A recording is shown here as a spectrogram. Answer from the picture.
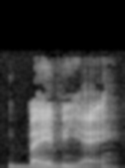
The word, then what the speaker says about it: Bavier: I believe it's pronounced Bav- Bavier.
